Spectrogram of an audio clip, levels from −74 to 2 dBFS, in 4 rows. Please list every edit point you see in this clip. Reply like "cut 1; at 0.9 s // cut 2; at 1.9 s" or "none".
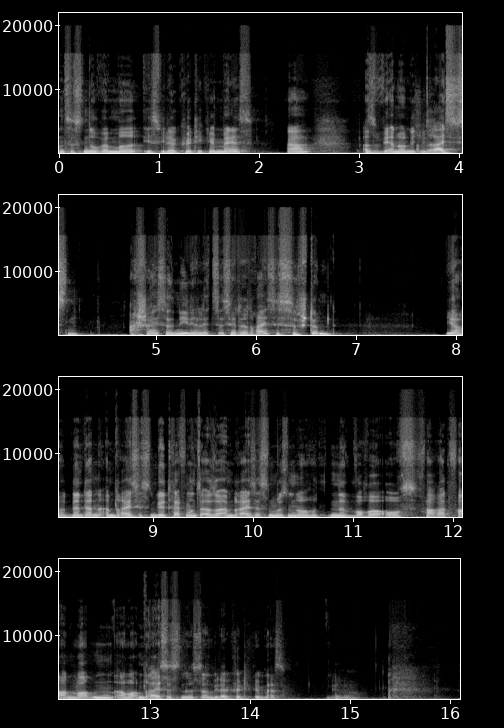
none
